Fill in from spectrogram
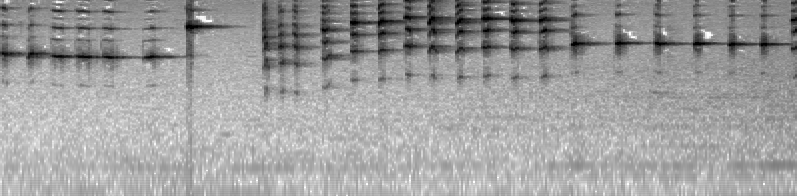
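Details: Caged Javan Horsfield's bush lark, Wates strain, singing strongly: steady level whistles, then one high sharp note, then a long string of quick, bright, stacked chirps that climb and then settle into an even, ringing series.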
